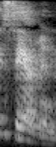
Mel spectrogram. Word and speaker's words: salmon: I say salmon now. – Okay, good. You don't pronounce the L because that's...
